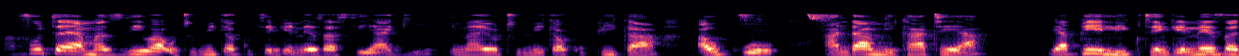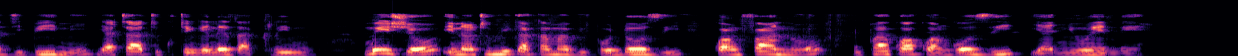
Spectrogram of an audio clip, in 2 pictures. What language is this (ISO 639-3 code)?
swa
